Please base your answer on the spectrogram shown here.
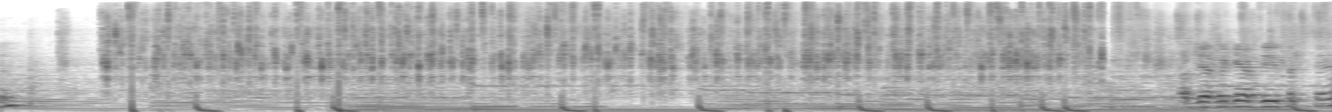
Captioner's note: cracklinggggggggggggggggggg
